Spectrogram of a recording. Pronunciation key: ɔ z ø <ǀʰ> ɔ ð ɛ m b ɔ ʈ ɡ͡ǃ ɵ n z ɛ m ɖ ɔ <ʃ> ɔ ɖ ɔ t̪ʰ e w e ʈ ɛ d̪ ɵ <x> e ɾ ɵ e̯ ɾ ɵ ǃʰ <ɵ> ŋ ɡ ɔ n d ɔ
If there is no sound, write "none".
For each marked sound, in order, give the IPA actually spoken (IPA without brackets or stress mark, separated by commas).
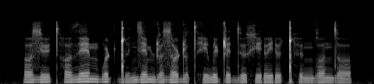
t̪ʰ, z, x, ɵ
